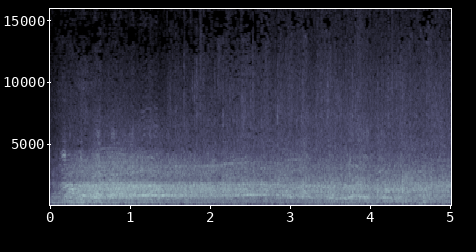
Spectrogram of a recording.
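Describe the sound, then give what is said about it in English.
Steady applause from an audience after a joke that the Japanese word 'takai' means expensive, a dense crackle of many hands clapping that stays loud and even for about five seconds, with some laughter mixed in and no clear speech. “Oh, you're applauding that.”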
